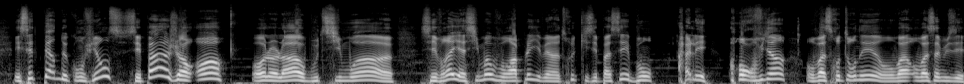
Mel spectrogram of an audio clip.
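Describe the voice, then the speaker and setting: The tone is animated and the pace fairly quick. Pitch varies in an ordinary way. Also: man, high pitch for a man. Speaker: crypto streamer. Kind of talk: casual chat. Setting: livestream.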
